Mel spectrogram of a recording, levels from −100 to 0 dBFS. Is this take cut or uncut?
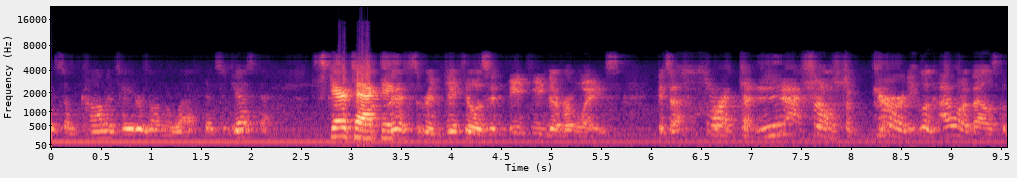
cut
